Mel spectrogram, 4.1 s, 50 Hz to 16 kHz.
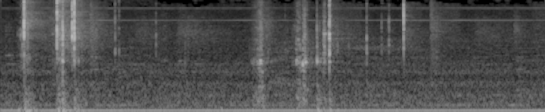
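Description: A few light metallic clicks as the chrome nested sockets of a Klein 7-in-1 nut driver are worked into its handle: two in the first half-second and a few more around two seconds in. A steady low hum runs underneath.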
